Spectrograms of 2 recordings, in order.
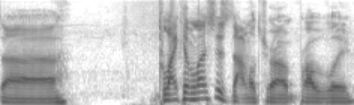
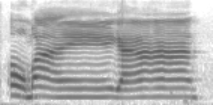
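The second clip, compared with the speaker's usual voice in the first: very slow, higher, drawn-out Walken; lightly done Walken; Christopher Walken impression; 9 semitones higher, much slower than usual. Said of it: "turn into Christopher Walken".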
